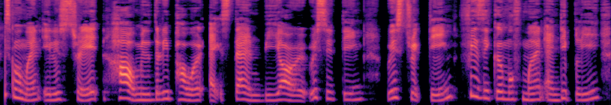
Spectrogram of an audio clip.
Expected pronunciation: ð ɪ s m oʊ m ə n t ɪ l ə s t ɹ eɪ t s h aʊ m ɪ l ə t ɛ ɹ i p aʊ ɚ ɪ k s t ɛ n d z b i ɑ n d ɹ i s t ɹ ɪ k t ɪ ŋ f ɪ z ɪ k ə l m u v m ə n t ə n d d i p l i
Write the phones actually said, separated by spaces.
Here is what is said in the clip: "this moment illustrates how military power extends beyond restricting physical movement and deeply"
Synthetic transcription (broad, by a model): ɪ s m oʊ m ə n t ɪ l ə s t ɹ eɪ t h aʊ m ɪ l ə t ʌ ɹ i p aʊ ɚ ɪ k s t ɛ n b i ɑ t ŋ ɹ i s t ɹ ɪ k t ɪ ŋ f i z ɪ k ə l m u v m ə n t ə n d d i p l i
